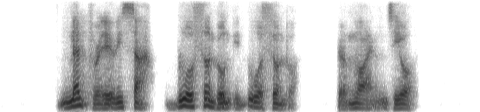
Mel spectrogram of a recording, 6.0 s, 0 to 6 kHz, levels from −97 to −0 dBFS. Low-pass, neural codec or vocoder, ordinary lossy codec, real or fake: 5.4 kHz; codec, 16 kHz, 0.5 kbps, FreqCodec, larger model; Opus, 32 kbps; fake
